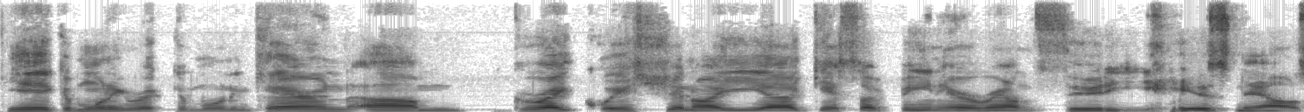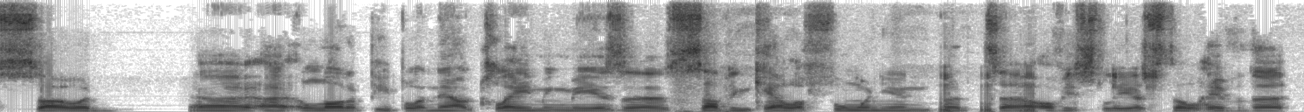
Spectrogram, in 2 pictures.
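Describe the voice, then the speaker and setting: A man's voice: medium pitch, level tone, moderate pace, warm tone, no echo. A middle-aged man from New Zealand with a New Zealand accent, a sailing skipper answering interview questions with many ums and restarts. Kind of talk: interview over the air.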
